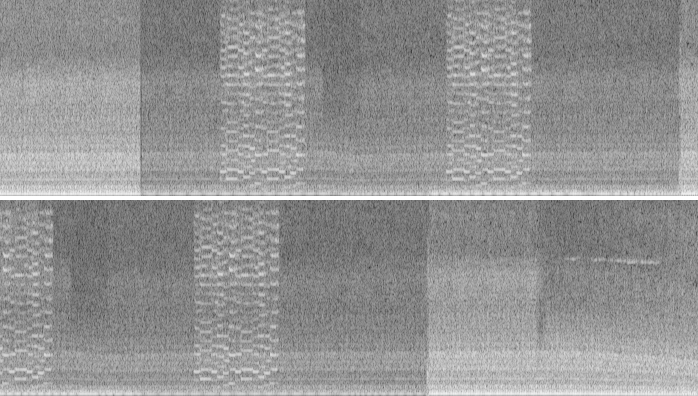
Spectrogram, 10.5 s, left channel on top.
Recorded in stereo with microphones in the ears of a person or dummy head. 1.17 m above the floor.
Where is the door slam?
No door slam in this recording.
